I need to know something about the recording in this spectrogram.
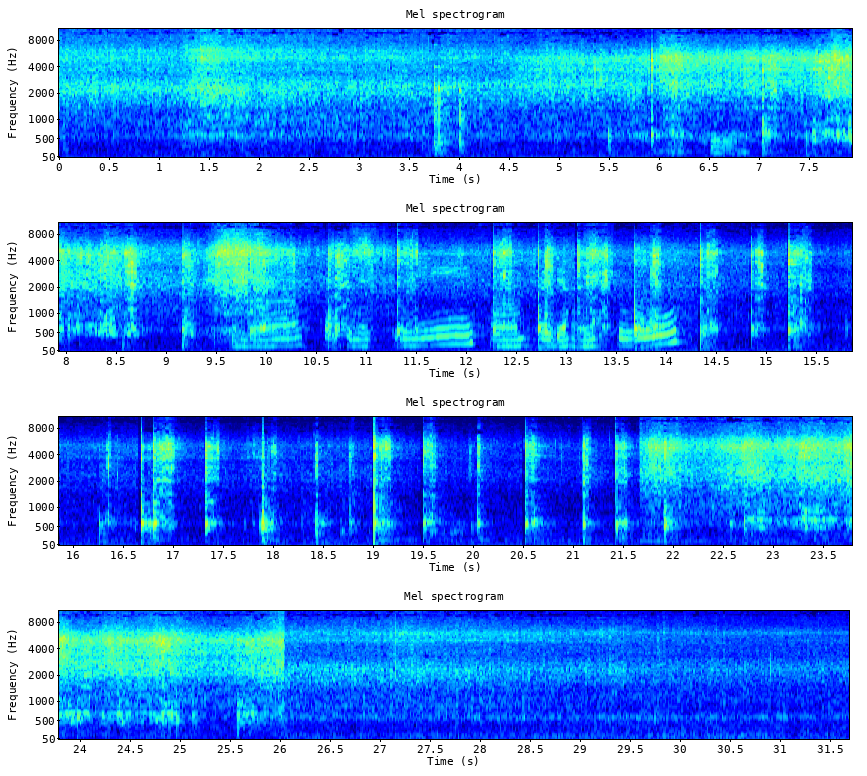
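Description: Diced tomatoes and onion paste sizzling in hot oil in an aluminium wok while being stirred with a metal spatula. The spatula scrapes and clicks against the wok in a quick run of strokes through the middle. The sizzle drops suddenly about four seconds before the end.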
